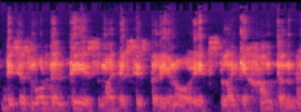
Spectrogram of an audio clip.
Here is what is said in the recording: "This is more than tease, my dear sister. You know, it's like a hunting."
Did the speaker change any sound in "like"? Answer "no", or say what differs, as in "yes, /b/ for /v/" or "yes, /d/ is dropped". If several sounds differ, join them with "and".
no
